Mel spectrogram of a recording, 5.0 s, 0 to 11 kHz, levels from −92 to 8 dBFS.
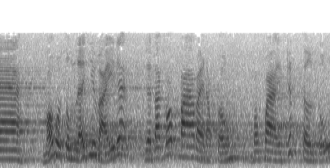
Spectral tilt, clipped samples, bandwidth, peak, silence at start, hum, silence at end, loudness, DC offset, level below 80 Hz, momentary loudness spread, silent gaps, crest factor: -11 dB/octave; under 0.1%; 5.8 kHz; -4 dBFS; 0 s; none; 0 s; -19 LUFS; under 0.1%; -56 dBFS; 7 LU; none; 16 dB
